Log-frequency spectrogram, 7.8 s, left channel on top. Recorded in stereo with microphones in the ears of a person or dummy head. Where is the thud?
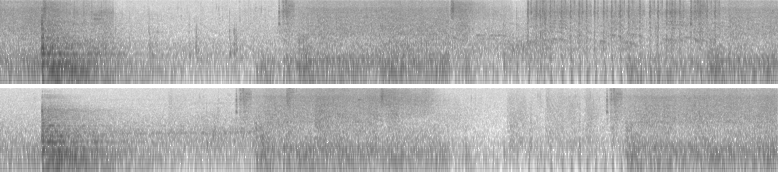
40° left (ahead or behind), 1.4 m.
